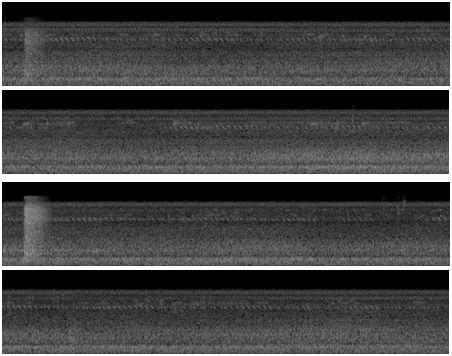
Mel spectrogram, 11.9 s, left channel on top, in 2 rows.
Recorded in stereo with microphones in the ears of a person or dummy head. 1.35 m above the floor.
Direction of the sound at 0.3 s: 40° right (ahead or behind).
